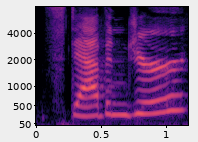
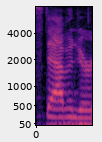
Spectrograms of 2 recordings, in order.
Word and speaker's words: Stavanger: know the pronunciation of Stavanger, it's not Stavanger, it's Stavanger. Stavanger.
